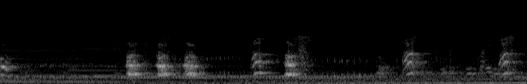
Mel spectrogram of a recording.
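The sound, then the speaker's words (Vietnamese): A pack of dogs barks loudly in a village: several sharp, tonal barks in uneven bursts, some close together and others spaced apart, over a low steady background hum. “ở bên ngoài kia kỳ lạ, tiếng của bầy chó bỗng nhiên sủa lên inh ỏi ở trong làng.”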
